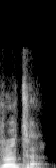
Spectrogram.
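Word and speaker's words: Rutte: Now we can equally say that Mark Root or pronounced sometimes Ruta who's the secretary general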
